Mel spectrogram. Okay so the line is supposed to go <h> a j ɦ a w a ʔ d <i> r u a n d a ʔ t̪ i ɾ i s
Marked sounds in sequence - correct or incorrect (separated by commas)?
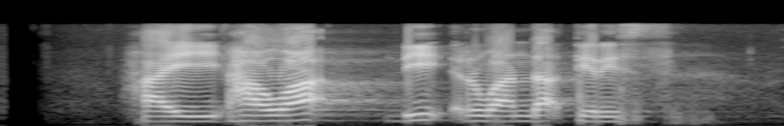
correct, correct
